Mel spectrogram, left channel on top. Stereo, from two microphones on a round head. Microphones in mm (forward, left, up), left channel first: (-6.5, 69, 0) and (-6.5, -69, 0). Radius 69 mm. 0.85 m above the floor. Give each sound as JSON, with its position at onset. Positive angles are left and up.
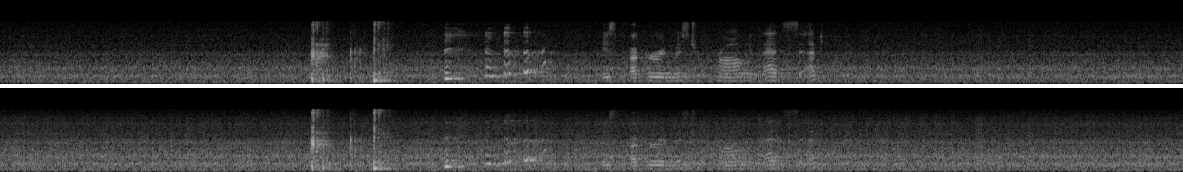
{"t": 3.1, "sound": "a thud", "side_deg": -25, "distance_m": 4.5}
{"t": 4.4, "sound": "a giggle", "side_deg": 55, "distance_m": 3.5}
{"t": 6.0, "sound": "a woman speaking", "side_deg": 45, "distance_m": 2.5}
